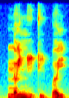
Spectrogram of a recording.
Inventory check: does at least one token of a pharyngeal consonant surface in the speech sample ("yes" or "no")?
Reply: no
